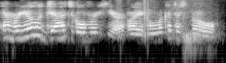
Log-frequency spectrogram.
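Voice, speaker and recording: Young girl gaming friend, excitable. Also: a little high, heavy background noise. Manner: excitable, talks fast in bursts. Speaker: friend playing along. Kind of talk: casual gameplay chat.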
